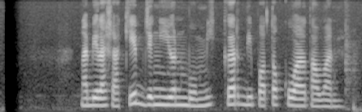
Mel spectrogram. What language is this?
Sundanese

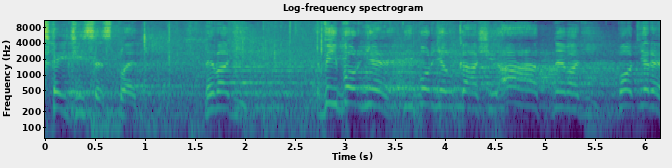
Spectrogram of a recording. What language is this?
Czech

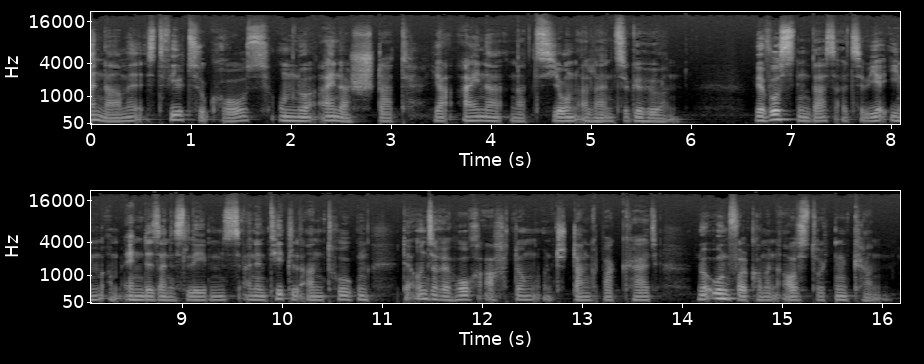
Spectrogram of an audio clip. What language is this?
German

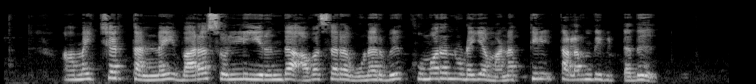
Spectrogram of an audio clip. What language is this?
Tamil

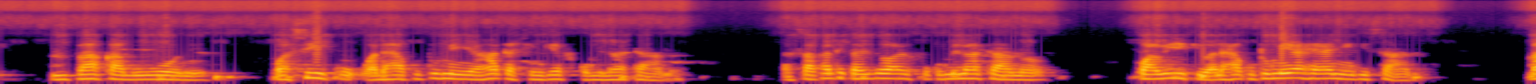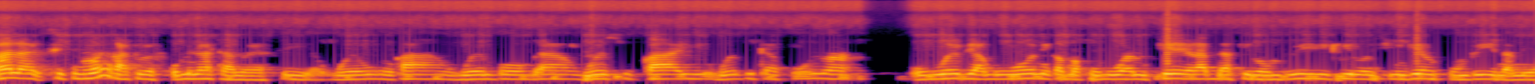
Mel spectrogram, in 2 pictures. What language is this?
Bondei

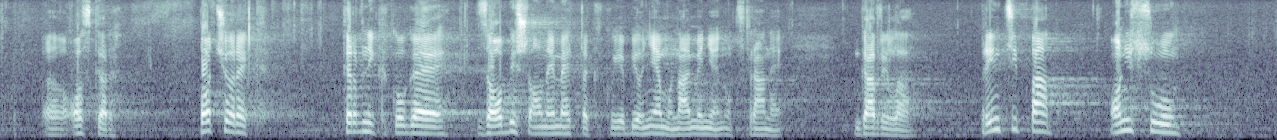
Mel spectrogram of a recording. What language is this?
Serbian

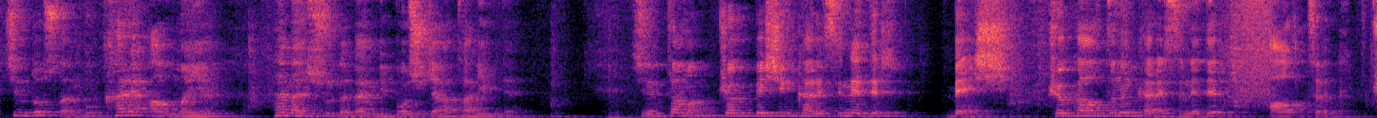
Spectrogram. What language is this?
Turkish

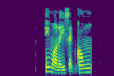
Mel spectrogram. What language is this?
Cantonese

